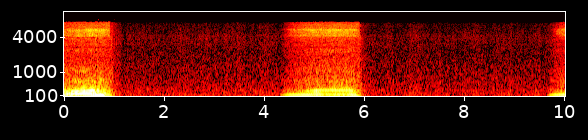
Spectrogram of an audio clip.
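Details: Slow, regular rumbling snores with quiet pauses between, about one every four to five seconds, in a quiet room. Snoring.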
